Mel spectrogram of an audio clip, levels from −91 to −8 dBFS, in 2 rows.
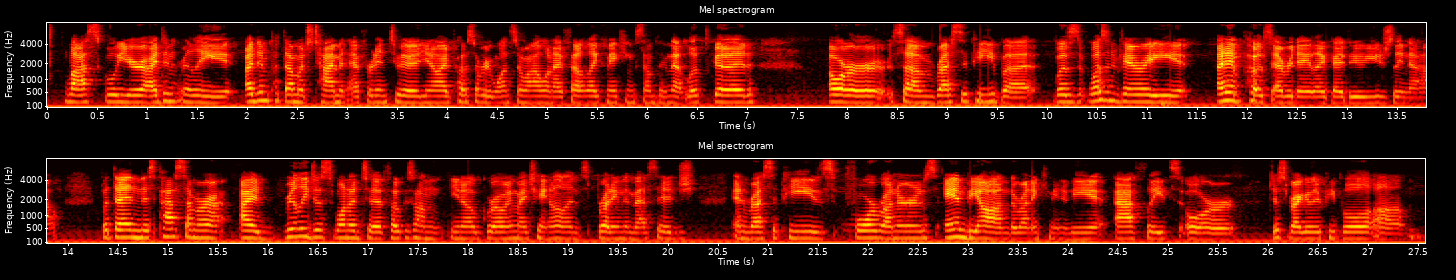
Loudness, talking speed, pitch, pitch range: -32 LUFS, 190 wpm, 185 Hz, 175-205 Hz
